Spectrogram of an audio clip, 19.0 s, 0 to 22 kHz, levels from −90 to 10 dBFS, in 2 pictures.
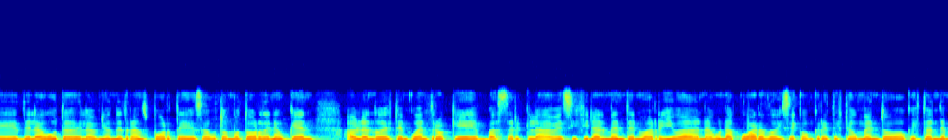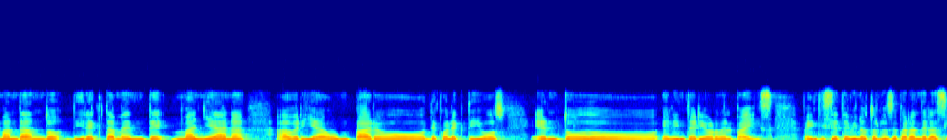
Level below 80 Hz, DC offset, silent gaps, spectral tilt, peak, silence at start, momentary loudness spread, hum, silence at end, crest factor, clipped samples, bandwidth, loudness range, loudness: -48 dBFS; under 0.1%; none; -8 dB/octave; -6 dBFS; 0 s; 6 LU; none; 0 s; 12 dB; under 0.1%; 8 kHz; 2 LU; -18 LUFS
